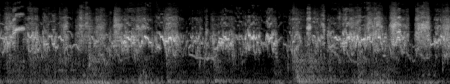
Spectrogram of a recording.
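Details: Yellow male budgerigars in an aviary chirp and warble in a dense overlapping chorus, with scratchy squawks and occasional clearer whistled notes rising above.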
